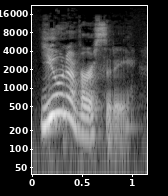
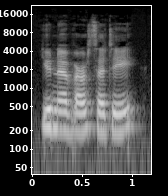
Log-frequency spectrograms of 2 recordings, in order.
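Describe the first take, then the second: First: The stress is on the first syllable. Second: All syllables are equally long and stressed. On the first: "with stress on the first syllable" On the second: "make each syllable exactly the same length"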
